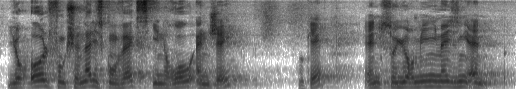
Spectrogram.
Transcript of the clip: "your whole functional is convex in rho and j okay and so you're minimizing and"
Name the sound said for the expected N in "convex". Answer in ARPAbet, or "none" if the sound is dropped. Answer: none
